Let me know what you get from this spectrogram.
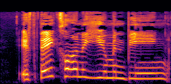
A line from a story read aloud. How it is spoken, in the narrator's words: I shouted back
